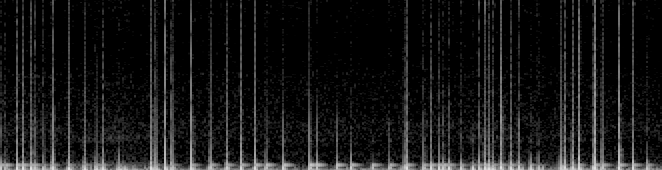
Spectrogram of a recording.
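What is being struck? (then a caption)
Small glass canister jar. A small, clear, empty glass "Smart Canister" jar with a pink label and a checkered lid is held in one hand while fingertips tap and scratch its side. The result is a rapid run of short, dull, low thuds with a faint steady ringing tone underneath.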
